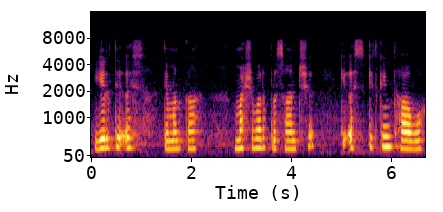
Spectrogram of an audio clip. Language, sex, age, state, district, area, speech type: Kashmiri, female, 18-30, Jammu and Kashmir, Bandipora, rural, spontaneous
